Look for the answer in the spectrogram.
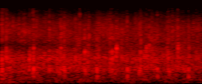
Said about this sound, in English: So you should clap for him.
